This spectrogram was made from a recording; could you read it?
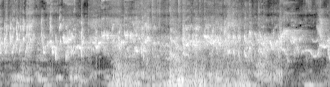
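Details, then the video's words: Budgie parents tending their chicks at feeding time: a continuous, tight babble of high scratchy chirps and warbles, with a soft low rumble underneath. "Cute Budgies With Cute Chicks 🐦 | Adorable Moments & Chirping Sounds"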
